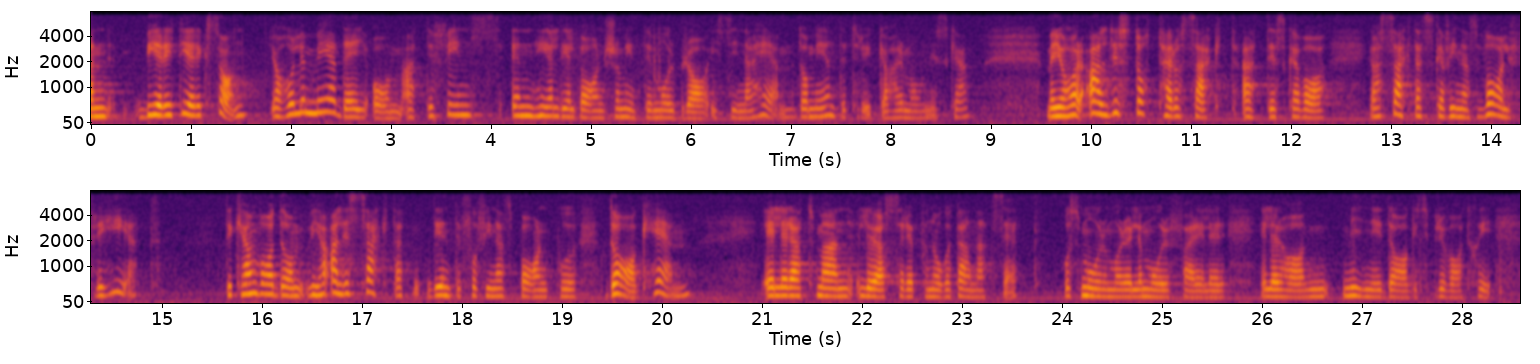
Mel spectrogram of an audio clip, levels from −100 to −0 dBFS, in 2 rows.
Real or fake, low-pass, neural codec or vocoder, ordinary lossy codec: real; 7.2 kHz; none; none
